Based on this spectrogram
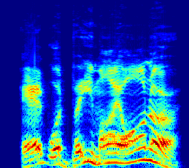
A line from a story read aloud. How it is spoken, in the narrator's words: shouted Mustred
